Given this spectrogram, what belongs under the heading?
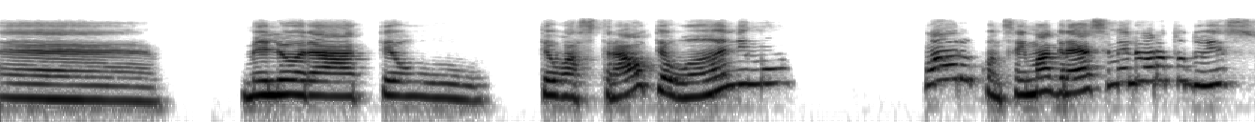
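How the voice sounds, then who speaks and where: A woman's bright, sharp voice at a very slow pace, with very wide pitch swings and long, frequent pauses. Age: 60s. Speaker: wellness teacher. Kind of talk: online class lecture. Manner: animated.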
